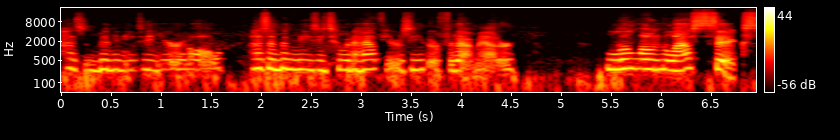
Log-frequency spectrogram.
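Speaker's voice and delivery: crying. Speaking to their audience about several hard years, crying while speaking. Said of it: "I didn't mean to start crying".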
